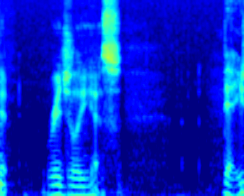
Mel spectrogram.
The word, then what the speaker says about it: Ridgely: Ridgely, yes.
